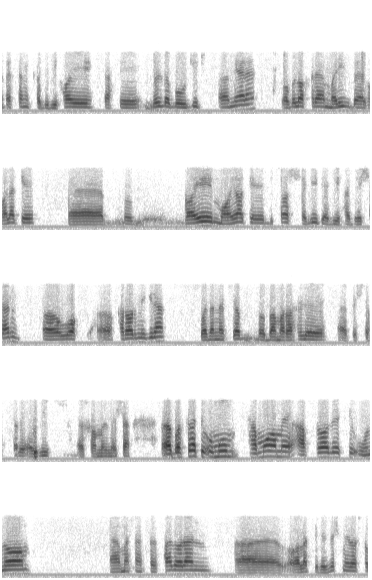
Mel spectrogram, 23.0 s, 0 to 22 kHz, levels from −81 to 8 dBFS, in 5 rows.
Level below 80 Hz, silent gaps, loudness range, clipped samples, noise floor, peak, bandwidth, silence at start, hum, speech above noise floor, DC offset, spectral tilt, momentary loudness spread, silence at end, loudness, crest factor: -60 dBFS; none; 5 LU; under 0.1%; -52 dBFS; -2 dBFS; 3.7 kHz; 0 s; none; 29 dB; under 0.1%; -9.5 dB/octave; 14 LU; 0 s; -23 LUFS; 20 dB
